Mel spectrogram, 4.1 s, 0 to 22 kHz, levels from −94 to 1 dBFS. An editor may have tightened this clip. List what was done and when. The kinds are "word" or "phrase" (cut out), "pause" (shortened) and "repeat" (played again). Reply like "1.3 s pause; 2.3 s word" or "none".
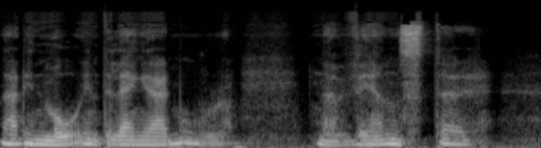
1.3 s word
